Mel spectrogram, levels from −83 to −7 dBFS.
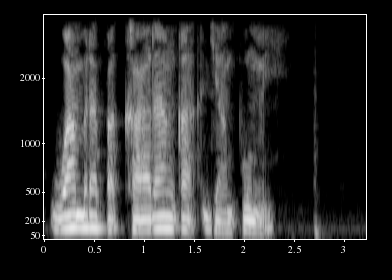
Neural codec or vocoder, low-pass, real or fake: vocoder, 44.1 kHz, 128 mel bands every 512 samples, BigVGAN v2; 3.6 kHz; fake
